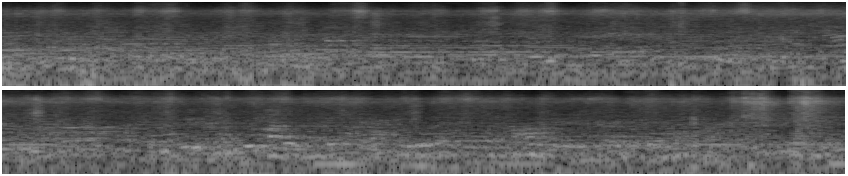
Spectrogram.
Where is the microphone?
in a crowded indoor space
